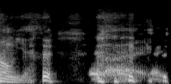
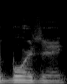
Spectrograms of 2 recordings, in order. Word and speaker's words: Borgia: Bronya. You saying it wrong? It's Caesar Borgia.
